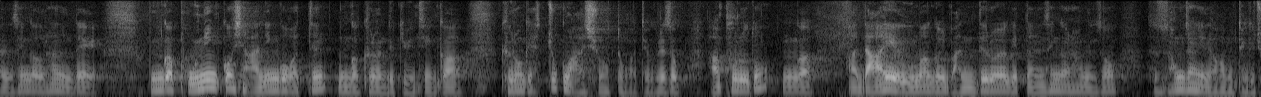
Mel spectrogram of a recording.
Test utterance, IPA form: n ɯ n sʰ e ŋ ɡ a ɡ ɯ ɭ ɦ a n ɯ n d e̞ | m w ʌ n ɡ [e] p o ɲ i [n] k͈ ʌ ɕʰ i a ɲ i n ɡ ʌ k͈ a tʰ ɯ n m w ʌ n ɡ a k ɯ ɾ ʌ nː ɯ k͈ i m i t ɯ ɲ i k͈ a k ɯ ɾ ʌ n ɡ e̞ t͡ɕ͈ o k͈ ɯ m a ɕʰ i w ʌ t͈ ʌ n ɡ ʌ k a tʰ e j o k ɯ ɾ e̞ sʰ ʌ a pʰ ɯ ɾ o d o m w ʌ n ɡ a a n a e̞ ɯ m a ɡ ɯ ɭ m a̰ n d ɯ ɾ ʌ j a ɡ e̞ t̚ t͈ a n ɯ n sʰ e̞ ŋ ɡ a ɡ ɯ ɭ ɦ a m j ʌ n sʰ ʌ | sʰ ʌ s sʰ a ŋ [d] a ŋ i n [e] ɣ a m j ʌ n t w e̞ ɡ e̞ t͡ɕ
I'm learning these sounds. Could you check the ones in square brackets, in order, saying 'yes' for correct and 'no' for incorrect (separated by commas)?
no, yes, no, no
